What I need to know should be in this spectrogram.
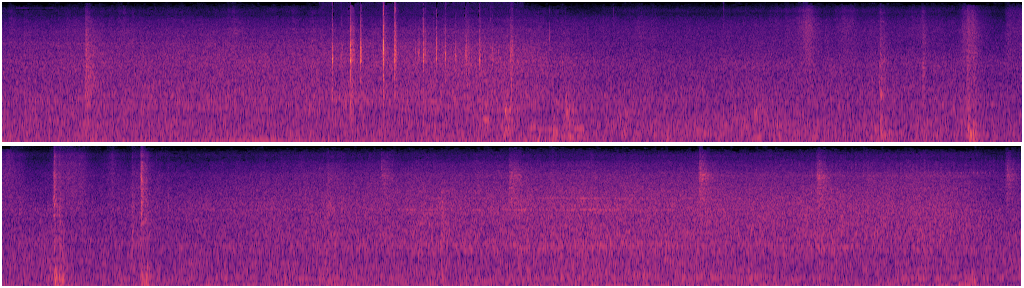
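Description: Voices of shoppers murmur in a busy echoing indoor market.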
